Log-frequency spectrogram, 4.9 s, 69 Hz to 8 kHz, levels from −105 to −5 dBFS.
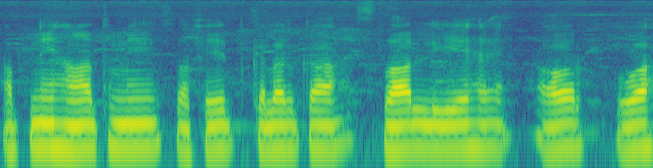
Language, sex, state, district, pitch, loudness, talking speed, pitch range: Hindi, male, Madhya Pradesh, Katni, 120 Hz, -17 LUFS, 120 wpm, 115-120 Hz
